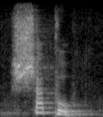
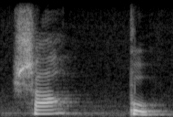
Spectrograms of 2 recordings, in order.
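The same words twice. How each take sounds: First: Said in the usual way. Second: "Chapeau" broken into cha, pause, peau; syllable by syllable. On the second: Shown as a demonstration. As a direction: say "Chapeau" as two detached syllables for a child. (« Chapeau » découpé : cha, pause, peau) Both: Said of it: "Enlève la deuxième syllabe".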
